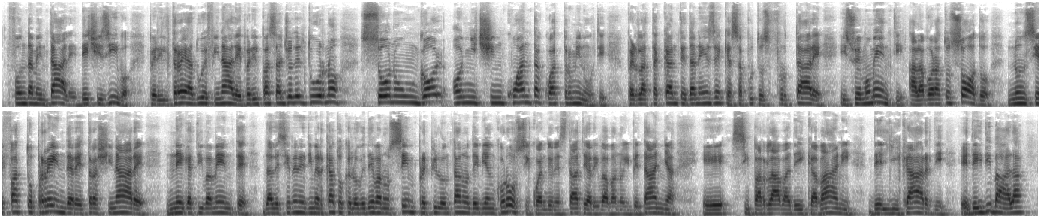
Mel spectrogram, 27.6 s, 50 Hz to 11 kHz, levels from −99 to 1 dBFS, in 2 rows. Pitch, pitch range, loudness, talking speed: 155 Hz, 140-175 Hz, -19 LUFS, 145 wpm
